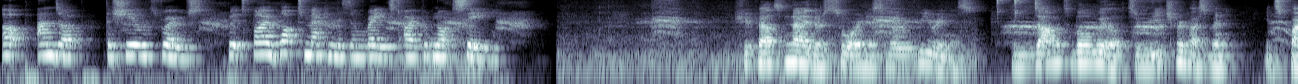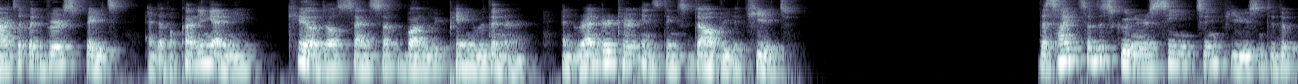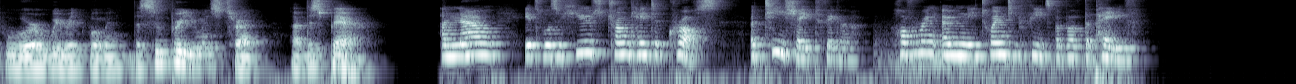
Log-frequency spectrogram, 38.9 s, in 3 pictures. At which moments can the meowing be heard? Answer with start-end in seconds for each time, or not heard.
not heard.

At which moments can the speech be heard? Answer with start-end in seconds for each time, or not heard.
0.0-5.0, 7.3-20.9, 23.4-29.6, 30.4-37.3.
